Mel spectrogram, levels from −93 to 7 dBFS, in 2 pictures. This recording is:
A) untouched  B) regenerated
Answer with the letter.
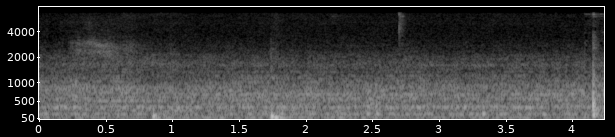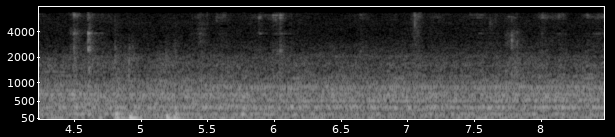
A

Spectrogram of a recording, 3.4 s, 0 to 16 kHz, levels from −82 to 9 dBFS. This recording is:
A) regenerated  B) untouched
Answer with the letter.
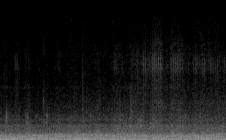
B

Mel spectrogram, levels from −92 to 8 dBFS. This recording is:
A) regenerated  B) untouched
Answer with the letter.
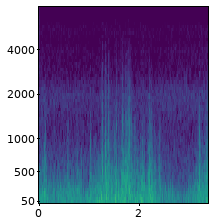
B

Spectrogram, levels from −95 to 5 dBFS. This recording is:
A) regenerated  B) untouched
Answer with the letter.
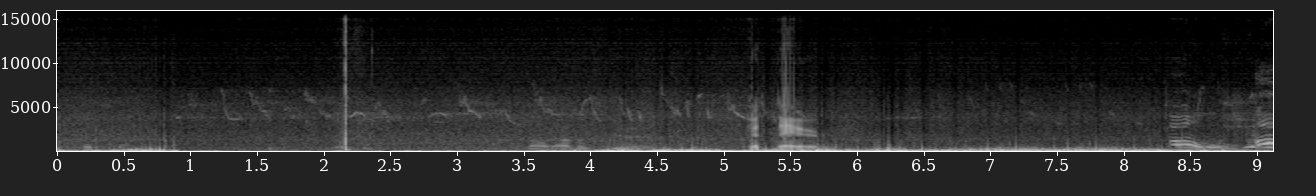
A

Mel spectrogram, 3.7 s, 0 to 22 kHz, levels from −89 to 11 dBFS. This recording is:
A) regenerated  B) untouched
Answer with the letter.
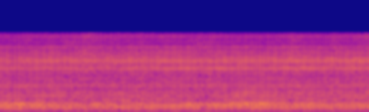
A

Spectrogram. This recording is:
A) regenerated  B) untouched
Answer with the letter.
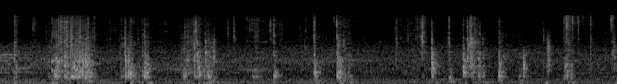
A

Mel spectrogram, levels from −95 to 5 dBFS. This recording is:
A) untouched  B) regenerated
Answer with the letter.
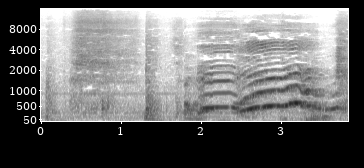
A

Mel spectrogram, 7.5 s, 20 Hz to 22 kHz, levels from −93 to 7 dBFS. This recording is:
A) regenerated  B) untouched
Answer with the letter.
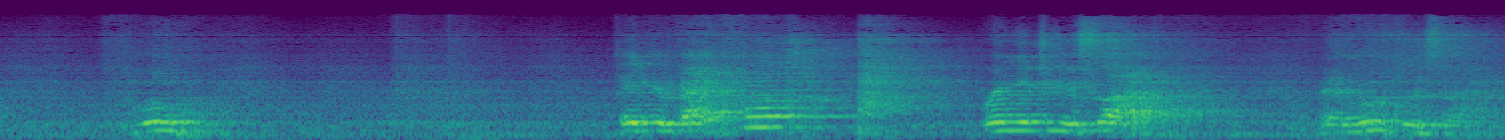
A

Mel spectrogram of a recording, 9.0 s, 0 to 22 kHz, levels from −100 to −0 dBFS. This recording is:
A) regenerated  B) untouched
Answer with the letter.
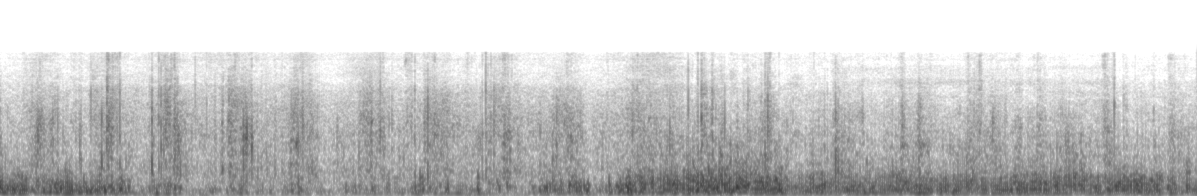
A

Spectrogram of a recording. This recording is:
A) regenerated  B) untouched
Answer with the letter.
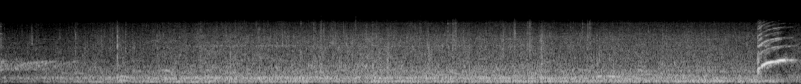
A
